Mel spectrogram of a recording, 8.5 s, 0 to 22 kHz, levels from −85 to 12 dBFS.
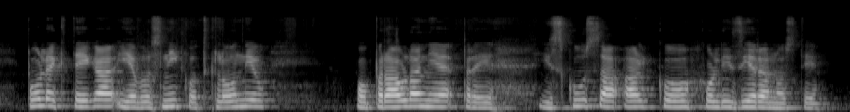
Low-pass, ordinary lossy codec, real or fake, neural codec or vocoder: none; none; fake; codec, 24 kHz, 3.1 kbps, DualCodec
